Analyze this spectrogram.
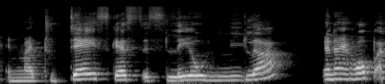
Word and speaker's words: Leonila: name is Caroline and my today's guest is leonila and I hope I pronounced your name right hello and welcome how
